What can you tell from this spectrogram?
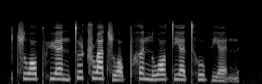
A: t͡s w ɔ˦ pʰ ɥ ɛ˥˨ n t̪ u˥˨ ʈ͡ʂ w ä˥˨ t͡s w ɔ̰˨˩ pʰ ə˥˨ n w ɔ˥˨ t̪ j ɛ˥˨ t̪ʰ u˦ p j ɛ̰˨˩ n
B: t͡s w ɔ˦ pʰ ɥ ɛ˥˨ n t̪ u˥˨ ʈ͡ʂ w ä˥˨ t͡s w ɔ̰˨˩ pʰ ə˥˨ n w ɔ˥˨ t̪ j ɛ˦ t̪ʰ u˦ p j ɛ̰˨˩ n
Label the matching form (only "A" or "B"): A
